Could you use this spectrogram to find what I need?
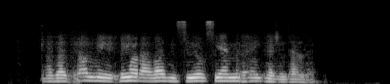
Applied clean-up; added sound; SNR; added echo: neural mask model DeepFilterNet 3.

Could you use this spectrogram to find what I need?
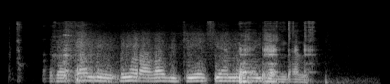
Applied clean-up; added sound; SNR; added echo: neural mask model RNNoise.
